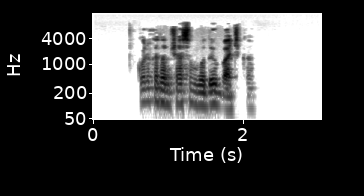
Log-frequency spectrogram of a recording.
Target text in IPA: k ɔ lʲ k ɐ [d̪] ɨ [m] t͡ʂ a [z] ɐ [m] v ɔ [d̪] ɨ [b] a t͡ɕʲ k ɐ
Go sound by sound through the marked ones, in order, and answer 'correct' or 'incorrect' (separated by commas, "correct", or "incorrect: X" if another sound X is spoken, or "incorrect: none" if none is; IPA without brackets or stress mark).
incorrect: t̪, correct, incorrect: s, correct, correct, correct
